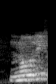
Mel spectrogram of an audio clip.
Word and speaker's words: knowledge: कहां से क्या होगा, के बाद जब भी एन आएगा तो के साइलेंट रहेगा, नॉलेज होगा, कनॉलेज नहीं होगा, नो कनो नहीं होगा, नाइफ होता है कनाइफ नहीं होता।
